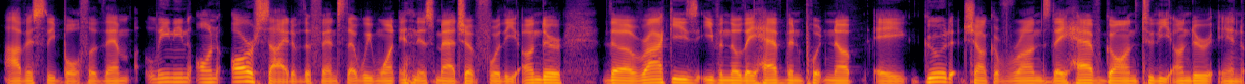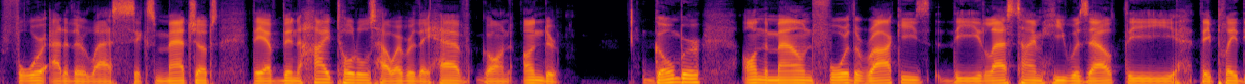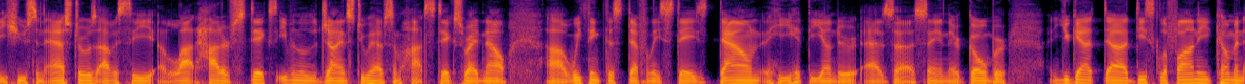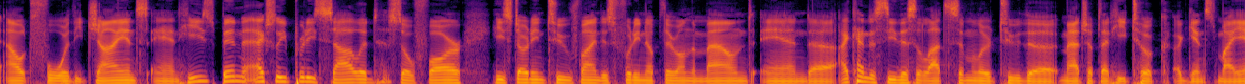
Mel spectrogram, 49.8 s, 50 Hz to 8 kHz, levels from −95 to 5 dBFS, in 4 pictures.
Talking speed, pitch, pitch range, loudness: 185 wpm, 95 Hz, 90-105 Hz, -19 LUFS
